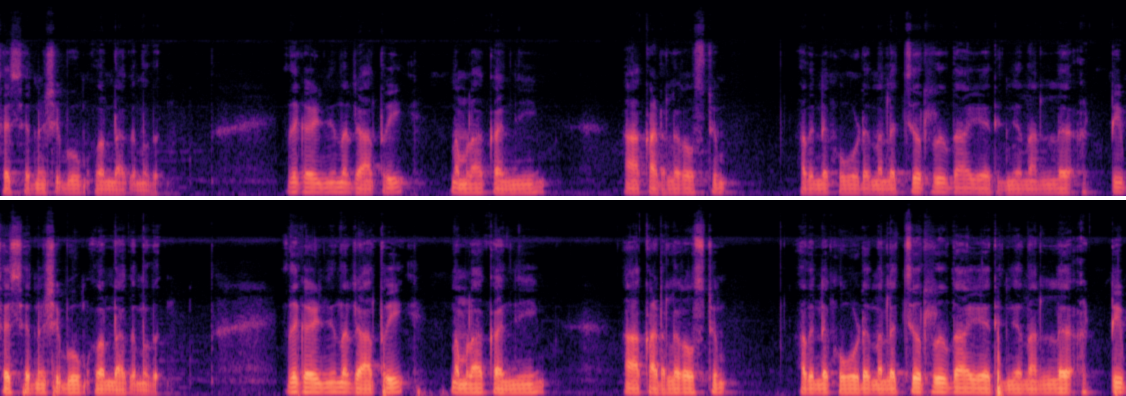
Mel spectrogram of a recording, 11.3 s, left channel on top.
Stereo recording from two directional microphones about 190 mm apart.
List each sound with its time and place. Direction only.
0.0 s speech: 25° right (ahead or behind)
7.8 s a sound: 25° right (ahead or behind)
8.4 s speech: 25° right (ahead or behind)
